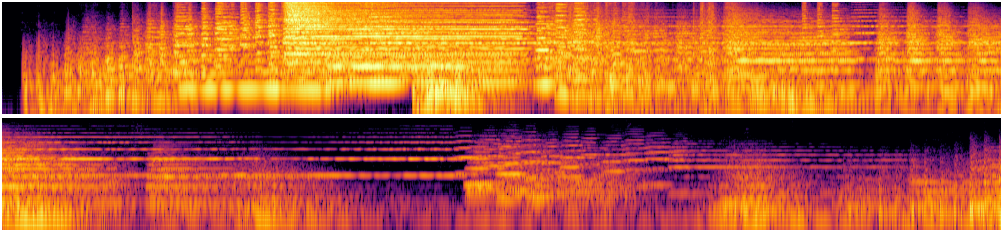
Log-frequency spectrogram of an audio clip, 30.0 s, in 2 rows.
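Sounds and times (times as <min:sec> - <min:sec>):
brass and percussion orchestral piece: 0:00.3 - 0:29.9.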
